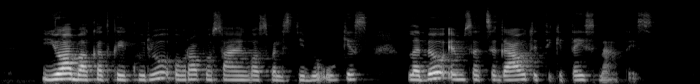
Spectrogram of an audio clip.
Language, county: Lithuanian, Kaunas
